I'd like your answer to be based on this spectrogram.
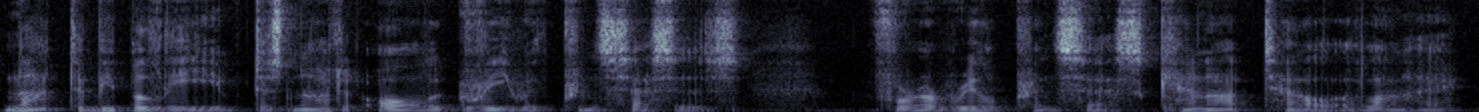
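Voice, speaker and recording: Deep, gravelly man narrating a storybook. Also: lively intonation, slow pace, darkish tone. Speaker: audiobook narrator. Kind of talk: expressive scripted storybook narration.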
